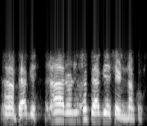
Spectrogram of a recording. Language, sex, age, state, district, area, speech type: Telugu, male, 60+, Andhra Pradesh, Sri Balaji, urban, conversation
